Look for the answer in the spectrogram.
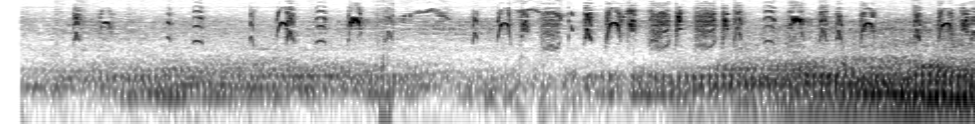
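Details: Crimson sunbird, known locally as sogok ontong, singing in the kemrecet style: rapid high thin chips and twitters that grow busier toward the end, over a steady low rumbling background noise.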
